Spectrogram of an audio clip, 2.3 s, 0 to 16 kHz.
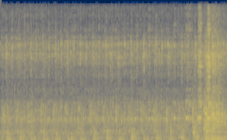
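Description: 2011 Yamaha Jupiter Z Robot's single-cylinder four-stroke engine idling steadily with an even, pulsing beat and a rough rattle ('gredek-gredek') in it, which the owner puts down to the cam chain tensioner, a crankshaft bearing or the clutch shoes.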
